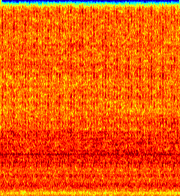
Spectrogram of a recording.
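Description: A used three-row car's engine idles smoothly, a low, even, quiet hum that holds steady without variation. Nobody talks.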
